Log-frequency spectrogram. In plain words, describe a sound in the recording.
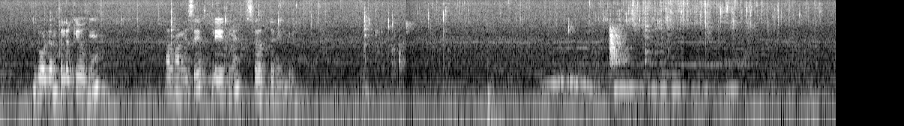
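Hot oil sizzles steadily in a frying pan.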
